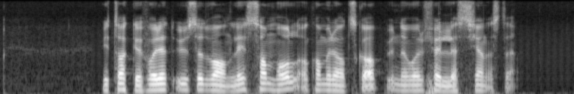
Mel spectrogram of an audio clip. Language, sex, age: Norwegian, male, 26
